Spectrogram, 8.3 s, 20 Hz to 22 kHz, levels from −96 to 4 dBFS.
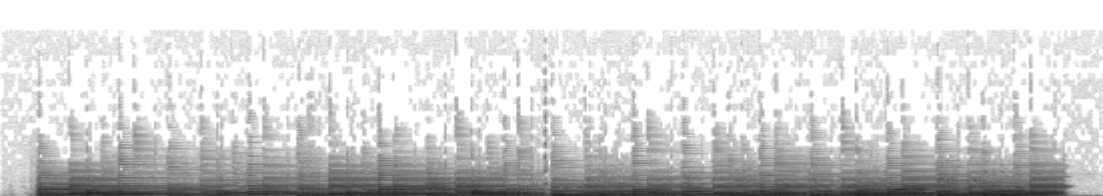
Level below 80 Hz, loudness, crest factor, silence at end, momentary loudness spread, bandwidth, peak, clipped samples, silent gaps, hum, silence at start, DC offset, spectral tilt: -44 dBFS; -15 LUFS; 14 dB; 0.1 s; 5 LU; 9 kHz; 0 dBFS; under 0.1%; none; none; 0.25 s; under 0.1%; -9 dB/octave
